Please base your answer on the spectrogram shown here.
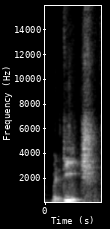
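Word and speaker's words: Medić: If you're from Serbia, you have to, the C is pronounced with like a ch. Medic. It's not medic.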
